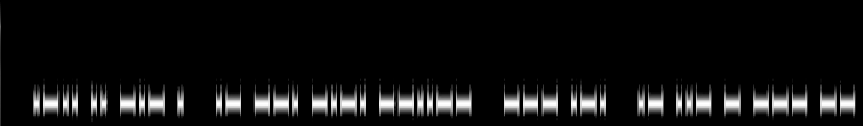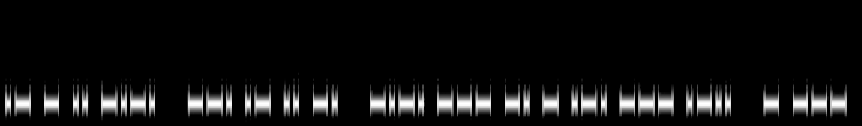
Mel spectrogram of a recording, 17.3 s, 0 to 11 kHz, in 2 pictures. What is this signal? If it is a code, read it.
Morse code, heard as a keyed tone, about 25 wpm, 600 Hz. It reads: LIKE AGC, OR AUTOMATIC GAIN CONTROL TO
